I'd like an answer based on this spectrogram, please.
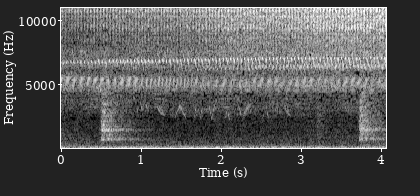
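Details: High, unbroken insect shrilling from evening crickets around an abandoned family farm windmill, with two sharp creaks near the start and end and faint softer chirps between.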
